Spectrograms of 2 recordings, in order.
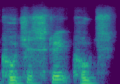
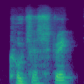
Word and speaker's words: Coates Street: So down here, you have the Celtic Bar and Coaches Street. I know it says Coates Street, but it's pronounced Coaches Street.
